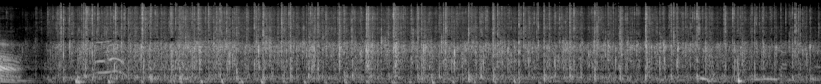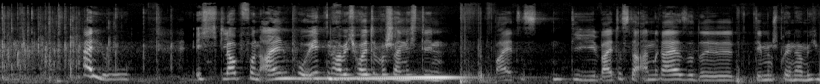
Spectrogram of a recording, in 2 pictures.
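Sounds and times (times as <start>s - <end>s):
audience applause: 0.5s - 9.5s
speech: 10.2s - 16.4s.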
